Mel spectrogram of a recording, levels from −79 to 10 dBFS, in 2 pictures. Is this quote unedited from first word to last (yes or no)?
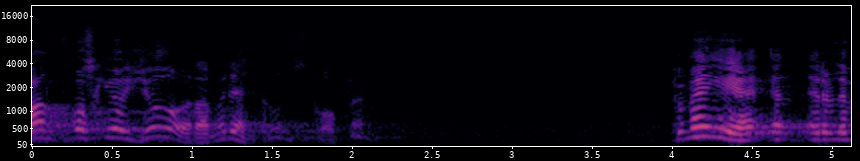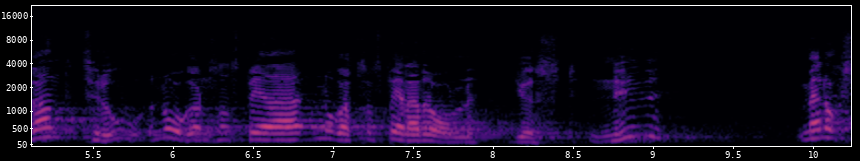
yes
